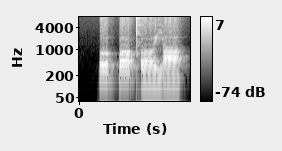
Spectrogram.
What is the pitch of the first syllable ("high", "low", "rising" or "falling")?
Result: falling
